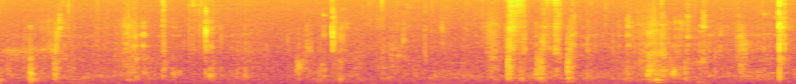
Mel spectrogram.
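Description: Faint chewing of fried fish eaten by hand, with scattered small clicks and smacks that bunch up a little past the middle.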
